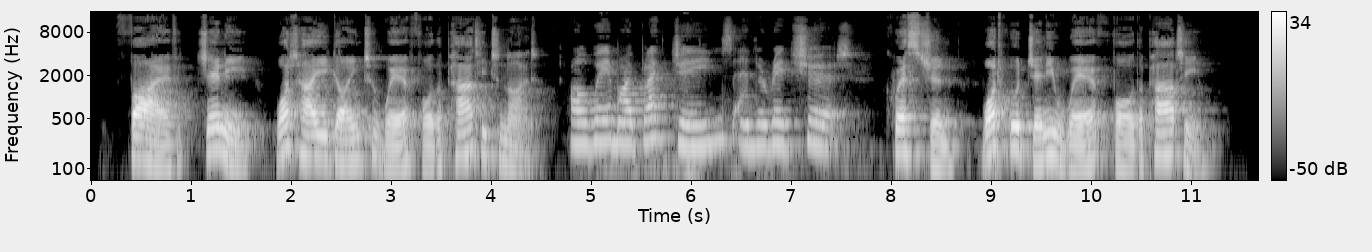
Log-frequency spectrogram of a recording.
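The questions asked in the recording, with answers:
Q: What will Jenny wear for the party?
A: Her black jeans and a red shirt.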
